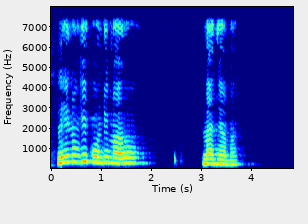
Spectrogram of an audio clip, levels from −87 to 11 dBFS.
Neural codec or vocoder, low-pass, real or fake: none; 7.2 kHz; real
